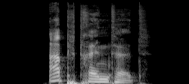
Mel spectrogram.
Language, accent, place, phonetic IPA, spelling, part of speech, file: German, Germany, Berlin, [ˈapˌtʁɛntət], abtrenntet, verb, De-abtrenntet.ogg
- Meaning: inflection of abtrennen: 1. second-person plural dependent preterite 2. second-person plural dependent subjunctive II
